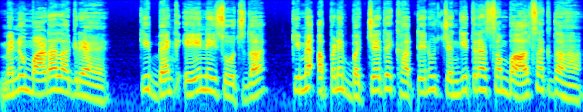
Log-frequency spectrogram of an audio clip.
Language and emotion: Punjabi, disgusted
